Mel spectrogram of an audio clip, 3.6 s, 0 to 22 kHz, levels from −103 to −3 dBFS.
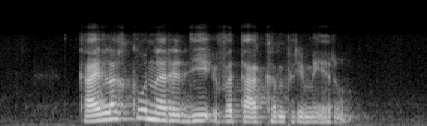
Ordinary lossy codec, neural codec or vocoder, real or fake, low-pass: Opus, 32 kbps; codec, 16 kHz, 4 kbps, X-Codec, HuBERT features, trained on balanced general audio; fake; 7.2 kHz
